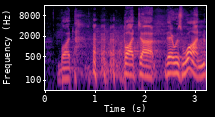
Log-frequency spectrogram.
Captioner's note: audience laughing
